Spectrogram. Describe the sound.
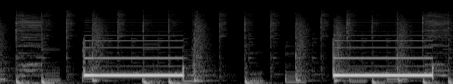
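Two long, steady telephone ringing tones of equal length sound as a call is placed, each lasting about a second, with a pause between them filled by quieter sounds.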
